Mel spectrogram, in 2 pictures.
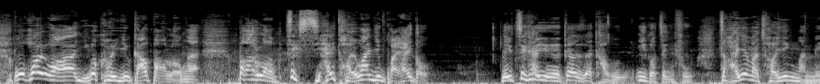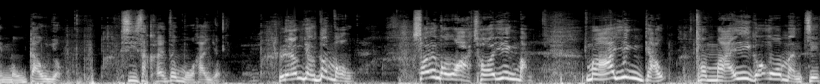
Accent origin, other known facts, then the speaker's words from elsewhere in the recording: Hong Kong; 我哋香港人都睇到好撚嬲嘅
